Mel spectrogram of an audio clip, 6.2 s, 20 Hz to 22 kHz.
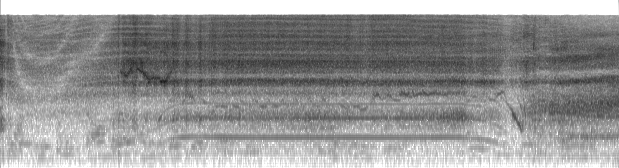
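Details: Steady high-pitched dental implant drill whine for several seconds, faint room sounds, drilling for 2.5x11 mm mini implants at #14 after extracting decayed teeth #12 and #14 broken at gum line.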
